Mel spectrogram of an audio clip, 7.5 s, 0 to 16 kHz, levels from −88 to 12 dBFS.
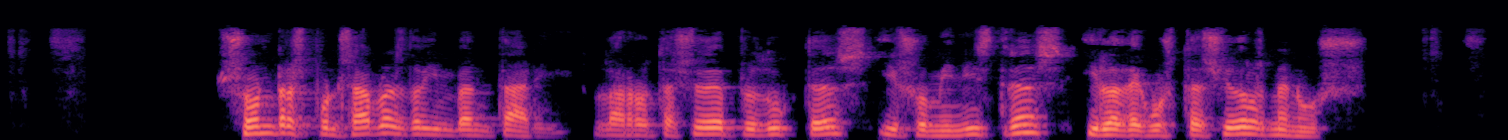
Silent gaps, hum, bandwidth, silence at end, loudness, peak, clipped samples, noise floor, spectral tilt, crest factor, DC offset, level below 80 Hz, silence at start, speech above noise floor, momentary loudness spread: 2.87-2.91 s; none; 7.8 kHz; 0.75 s; -18 LUFS; -2 dBFS; under 0.1%; under -90 dBFS; -6 dB/octave; 18 dB; under 0.1%; -62 dBFS; 1.1 s; over 72 dB; 10 LU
